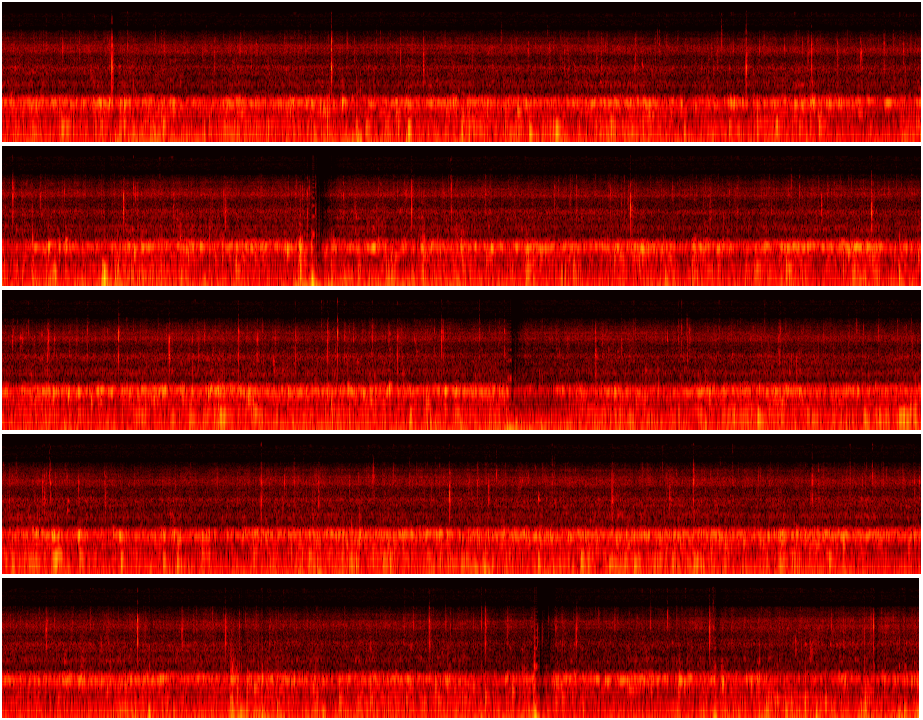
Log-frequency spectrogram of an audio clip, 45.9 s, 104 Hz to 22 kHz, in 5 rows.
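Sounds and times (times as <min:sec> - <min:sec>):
muffled underwater rumble: 0:00.0 - 0:45.9
faint clicks: 0:00.1 - 0:45.9.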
